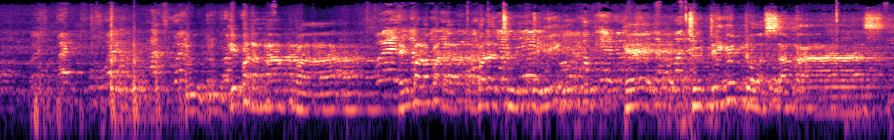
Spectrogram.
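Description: A man sings through a microphone and loudspeaker.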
